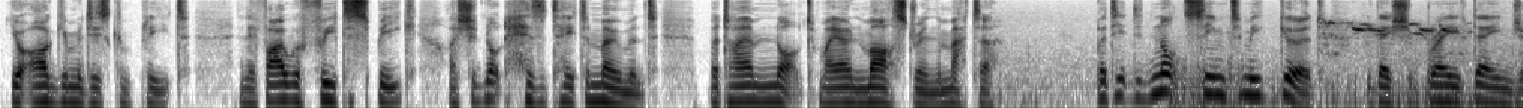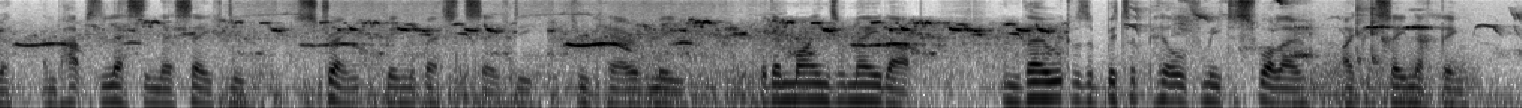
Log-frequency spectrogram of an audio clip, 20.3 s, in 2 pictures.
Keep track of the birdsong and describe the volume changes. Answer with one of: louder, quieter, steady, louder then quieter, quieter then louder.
louder then quieter.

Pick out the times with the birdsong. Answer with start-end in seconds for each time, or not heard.
8.8-20.2.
